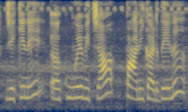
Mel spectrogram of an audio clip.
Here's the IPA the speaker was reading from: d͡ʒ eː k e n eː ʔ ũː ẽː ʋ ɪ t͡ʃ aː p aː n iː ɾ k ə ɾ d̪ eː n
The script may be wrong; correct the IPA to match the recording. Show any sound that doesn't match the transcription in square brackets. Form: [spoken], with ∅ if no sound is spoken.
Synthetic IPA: d͡ʒ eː k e n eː [k] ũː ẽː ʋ ɪ t͡ʃ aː p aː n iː [∅] k ə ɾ d̪ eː n

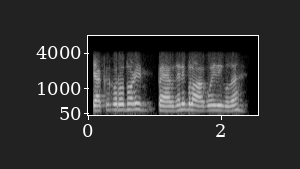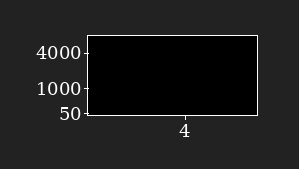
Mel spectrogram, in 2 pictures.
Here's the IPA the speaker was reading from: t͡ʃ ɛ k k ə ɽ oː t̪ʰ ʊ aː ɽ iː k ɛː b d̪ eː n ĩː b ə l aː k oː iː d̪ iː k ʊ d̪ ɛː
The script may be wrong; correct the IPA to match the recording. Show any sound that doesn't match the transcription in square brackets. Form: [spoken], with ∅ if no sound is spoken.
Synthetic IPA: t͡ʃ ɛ k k ə [ɾ] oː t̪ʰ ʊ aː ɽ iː [p] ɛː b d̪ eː n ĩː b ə l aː k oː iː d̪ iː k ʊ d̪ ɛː

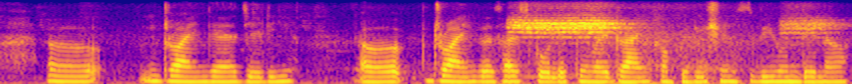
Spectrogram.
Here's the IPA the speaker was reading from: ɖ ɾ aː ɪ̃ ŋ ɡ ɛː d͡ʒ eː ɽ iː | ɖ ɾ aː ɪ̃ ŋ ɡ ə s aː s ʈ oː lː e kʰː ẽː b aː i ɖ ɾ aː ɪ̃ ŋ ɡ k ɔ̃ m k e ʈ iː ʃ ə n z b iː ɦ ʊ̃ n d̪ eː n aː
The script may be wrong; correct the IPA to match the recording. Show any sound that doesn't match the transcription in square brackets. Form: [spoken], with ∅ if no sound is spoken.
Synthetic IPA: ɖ ɾ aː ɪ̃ ŋ ɡ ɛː d͡ʒ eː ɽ iː | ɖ ɾ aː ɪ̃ ŋ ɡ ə s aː s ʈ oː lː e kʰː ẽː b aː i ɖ ɾ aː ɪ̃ ŋ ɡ k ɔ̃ m [p] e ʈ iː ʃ ə n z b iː ɦ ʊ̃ n d̪ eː n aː

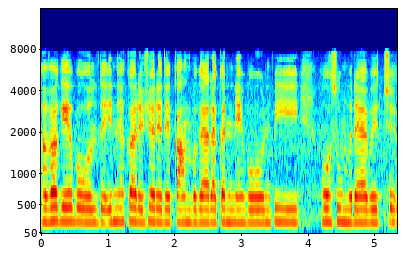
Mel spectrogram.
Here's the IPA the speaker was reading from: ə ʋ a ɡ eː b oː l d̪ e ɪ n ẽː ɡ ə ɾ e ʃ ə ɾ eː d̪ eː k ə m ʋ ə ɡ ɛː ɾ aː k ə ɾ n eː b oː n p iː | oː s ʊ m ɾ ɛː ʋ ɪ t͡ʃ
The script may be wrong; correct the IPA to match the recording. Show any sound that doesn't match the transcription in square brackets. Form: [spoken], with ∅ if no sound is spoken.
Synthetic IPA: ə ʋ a ɡ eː b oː l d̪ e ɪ n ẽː [k] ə ɾ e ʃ ə ɾ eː d̪ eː k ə m ʋ ə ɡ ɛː ɾ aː k ə ɾ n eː b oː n p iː | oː s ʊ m ɾ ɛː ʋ ɪ t͡ʃ

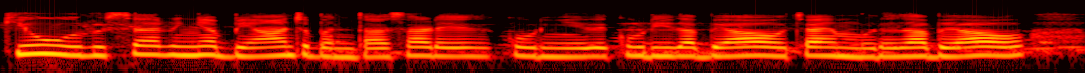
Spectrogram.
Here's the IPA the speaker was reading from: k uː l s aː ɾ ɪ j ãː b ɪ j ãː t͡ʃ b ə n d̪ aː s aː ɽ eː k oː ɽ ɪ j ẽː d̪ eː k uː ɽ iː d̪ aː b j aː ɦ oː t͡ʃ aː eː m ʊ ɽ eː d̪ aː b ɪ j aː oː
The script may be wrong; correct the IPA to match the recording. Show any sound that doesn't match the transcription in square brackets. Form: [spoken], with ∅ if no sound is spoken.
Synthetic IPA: k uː [ɾ] s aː ɾ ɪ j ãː b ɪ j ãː t͡ʃ b ə n d̪ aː s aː ɽ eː k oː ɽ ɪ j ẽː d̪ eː k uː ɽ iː d̪ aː b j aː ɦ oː t͡ʃ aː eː m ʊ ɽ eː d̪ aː b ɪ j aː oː

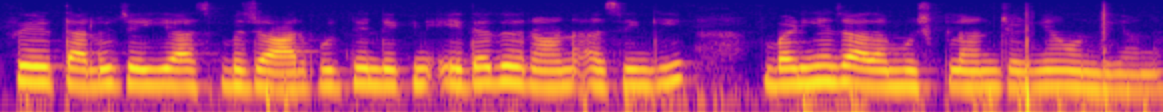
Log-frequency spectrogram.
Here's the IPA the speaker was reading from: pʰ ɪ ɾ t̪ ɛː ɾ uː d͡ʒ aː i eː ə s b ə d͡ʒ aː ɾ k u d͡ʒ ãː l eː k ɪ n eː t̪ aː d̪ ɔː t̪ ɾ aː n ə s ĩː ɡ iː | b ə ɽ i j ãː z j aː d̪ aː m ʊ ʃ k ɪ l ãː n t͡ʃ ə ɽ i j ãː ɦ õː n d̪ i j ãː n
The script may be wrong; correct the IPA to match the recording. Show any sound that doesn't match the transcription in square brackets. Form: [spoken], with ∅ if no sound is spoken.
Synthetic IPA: pʰ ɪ ɾ t̪ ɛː [l] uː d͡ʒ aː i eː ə s b ə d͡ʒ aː ɾ [p] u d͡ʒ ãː l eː k ɪ n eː [d̪] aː d̪ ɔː [∅] ɾ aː n ə s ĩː ɡ iː | b ə ɽ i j ãː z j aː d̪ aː m ʊ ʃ k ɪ l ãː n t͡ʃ ə ɽ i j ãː ɦ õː n d̪ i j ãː n

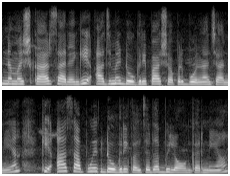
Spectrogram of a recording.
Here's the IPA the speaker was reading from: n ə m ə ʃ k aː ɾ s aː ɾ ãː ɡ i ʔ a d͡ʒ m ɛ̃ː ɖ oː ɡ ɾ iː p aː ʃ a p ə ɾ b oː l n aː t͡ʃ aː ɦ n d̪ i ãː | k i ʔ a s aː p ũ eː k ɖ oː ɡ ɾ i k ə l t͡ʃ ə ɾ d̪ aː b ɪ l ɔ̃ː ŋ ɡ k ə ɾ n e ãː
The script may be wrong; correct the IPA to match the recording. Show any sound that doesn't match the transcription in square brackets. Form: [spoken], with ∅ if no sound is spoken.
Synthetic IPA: n ə m ə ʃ k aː ɾ s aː ɾ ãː ɡ i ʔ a d͡ʒ m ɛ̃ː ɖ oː ɡ ɾ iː p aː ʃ a p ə ɾ b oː l n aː t͡ʃ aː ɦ n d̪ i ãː | k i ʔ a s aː p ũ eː k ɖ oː ɡ ɾ i k ə l t͡ʃ ə ɾ d̪ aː b ɪ l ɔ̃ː ŋ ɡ k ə ɾ n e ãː

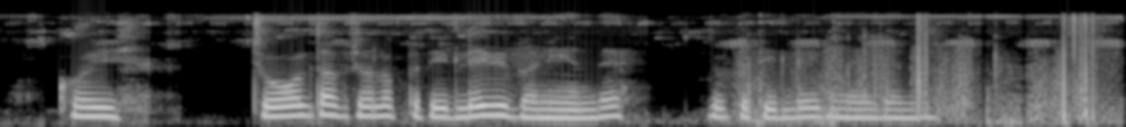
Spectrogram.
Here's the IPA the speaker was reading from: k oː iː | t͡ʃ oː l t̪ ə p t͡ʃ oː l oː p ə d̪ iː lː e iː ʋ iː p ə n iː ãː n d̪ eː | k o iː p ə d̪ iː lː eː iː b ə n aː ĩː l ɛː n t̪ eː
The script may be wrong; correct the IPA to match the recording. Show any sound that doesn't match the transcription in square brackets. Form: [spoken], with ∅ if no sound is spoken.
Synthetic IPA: k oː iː | t͡ʃ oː l t̪ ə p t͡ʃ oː l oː p ə [t̪] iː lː e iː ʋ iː [b] ə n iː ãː n d̪ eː | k o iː p ə [t̪] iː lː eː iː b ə n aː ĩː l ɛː n [d̪] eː

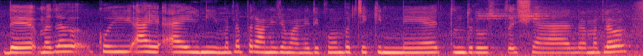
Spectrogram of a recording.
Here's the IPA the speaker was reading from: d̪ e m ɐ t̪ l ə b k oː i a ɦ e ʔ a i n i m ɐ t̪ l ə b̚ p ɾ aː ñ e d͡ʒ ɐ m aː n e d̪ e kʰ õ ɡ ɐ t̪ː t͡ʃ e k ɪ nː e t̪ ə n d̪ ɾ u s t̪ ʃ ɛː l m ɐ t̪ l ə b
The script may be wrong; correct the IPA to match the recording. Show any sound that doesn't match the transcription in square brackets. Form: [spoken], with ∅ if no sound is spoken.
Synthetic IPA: d̪ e m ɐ t̪ l ə b k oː i a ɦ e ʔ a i n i m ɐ t̪ l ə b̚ p ɾ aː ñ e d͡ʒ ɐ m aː n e d̪ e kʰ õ [b] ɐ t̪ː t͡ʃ e k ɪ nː e t̪ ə n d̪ ɾ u s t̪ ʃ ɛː l m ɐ t̪ l ə b

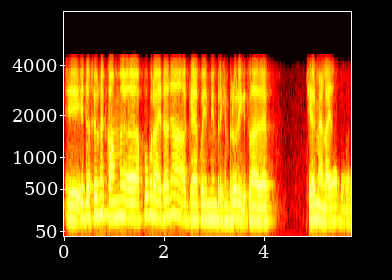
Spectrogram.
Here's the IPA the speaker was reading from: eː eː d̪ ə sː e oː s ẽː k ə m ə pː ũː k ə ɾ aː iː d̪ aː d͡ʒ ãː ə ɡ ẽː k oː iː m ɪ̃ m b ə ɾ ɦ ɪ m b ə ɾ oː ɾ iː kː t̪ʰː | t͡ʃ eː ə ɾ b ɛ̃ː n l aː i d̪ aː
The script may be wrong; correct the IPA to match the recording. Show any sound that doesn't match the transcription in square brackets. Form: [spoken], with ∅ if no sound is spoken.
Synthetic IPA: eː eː d̪ ə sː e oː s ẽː k ə m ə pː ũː k ə ɾ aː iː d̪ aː d͡ʒ ãː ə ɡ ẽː k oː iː m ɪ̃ m b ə ɾ ɦ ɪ m b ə ɾ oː ɾ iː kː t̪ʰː | t͡ʃ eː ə ɾ [m] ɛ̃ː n l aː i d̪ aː

